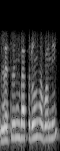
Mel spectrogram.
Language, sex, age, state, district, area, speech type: Odia, female, 60+, Odisha, Mayurbhanj, rural, conversation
